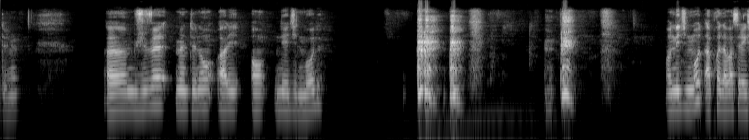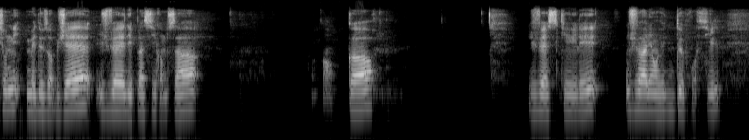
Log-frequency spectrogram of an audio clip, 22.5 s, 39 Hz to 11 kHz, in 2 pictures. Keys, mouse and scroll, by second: 0.8-1.4 scroll up 3, 1.4-3.4 scroll up 1, 3.4-3.7 scroll up 2, 3.7 Tab, 10.3-10.7 scroll down 2, 10.7-11.5 scroll up 4, 11.5 a, 11.8 a, 12.5-13.5 scroll down 1, 13.5-15.1 drag, 15.1-16.1 shift+scroll up 1, 16.1-17.2 drag, 17.2-17.9 scroll up 5, 17.9 click, 18.8 s, 20.7 KP_3, 21.4-21.9 shift+scroll up 4, 21.9-22.4 scroll down 1.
